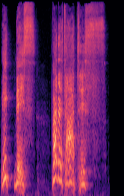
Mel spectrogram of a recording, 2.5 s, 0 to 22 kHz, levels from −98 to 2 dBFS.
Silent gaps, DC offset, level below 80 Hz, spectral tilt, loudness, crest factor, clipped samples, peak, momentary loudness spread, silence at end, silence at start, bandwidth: none; under 0.1%; -58 dBFS; -1.5 dB/octave; -19 LUFS; 20 dB; under 0.1%; -2 dBFS; 12 LU; 0.4 s; 0.05 s; over 20 kHz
